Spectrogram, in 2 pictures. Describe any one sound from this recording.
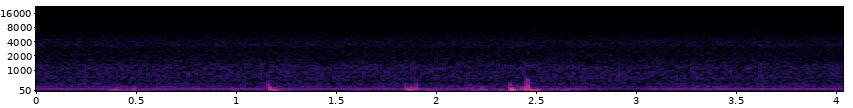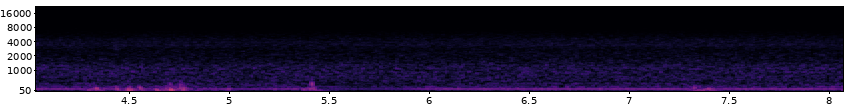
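Electric fans whir with a steady low hum close by.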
